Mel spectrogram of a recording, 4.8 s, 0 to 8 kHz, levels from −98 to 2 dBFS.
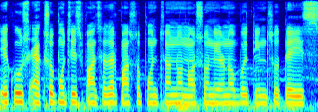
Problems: constant background noise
